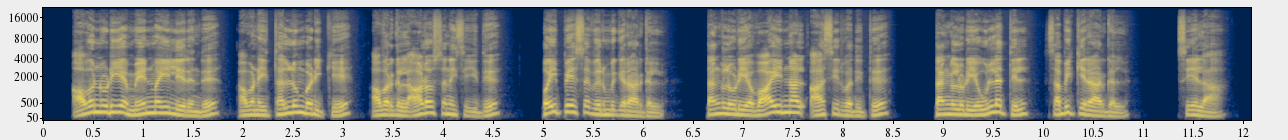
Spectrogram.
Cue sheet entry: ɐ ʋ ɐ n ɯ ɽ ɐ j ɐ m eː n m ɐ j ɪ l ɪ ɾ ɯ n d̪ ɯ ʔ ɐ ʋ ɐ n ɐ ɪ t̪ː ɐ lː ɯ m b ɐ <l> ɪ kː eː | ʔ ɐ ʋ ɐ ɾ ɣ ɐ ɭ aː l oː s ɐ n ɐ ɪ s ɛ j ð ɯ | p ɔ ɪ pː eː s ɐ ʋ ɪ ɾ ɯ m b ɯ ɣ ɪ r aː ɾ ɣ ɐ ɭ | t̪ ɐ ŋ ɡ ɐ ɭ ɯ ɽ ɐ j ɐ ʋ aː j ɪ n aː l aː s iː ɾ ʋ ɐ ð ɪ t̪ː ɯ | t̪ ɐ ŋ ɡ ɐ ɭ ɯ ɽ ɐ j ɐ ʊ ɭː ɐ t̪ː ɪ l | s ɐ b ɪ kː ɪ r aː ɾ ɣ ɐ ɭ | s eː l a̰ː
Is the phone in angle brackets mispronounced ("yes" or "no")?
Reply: yes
